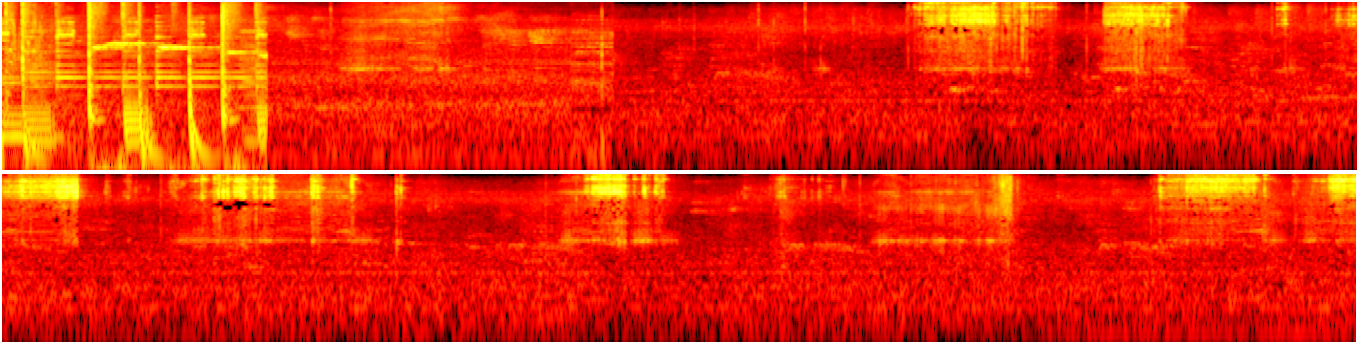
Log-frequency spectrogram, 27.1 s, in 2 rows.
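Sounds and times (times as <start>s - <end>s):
small motor whine: 3.3s - 4.8s, 12.6s - 17.7s, 19.0s - 20.3s, 21.2s - 23.9s, 25.1s - 27.0s.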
